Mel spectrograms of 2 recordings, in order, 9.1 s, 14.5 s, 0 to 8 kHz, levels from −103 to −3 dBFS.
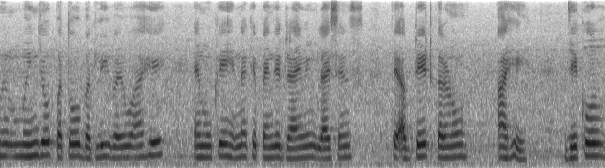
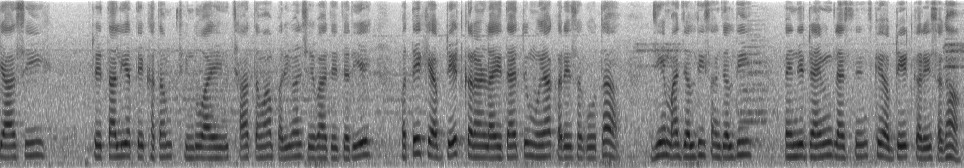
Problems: constant background noise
